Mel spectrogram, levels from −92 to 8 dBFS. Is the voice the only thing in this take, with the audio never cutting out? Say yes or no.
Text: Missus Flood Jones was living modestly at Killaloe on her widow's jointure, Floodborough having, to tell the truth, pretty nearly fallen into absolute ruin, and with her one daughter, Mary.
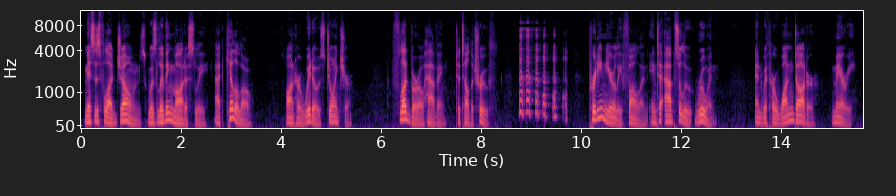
no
